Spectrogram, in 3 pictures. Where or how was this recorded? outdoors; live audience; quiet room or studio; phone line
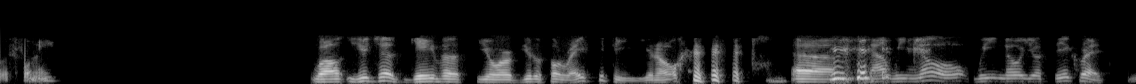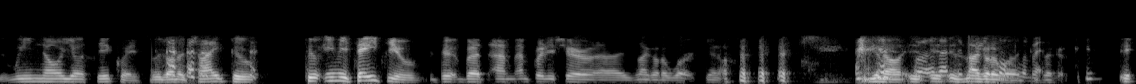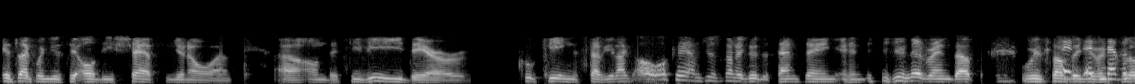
phone line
